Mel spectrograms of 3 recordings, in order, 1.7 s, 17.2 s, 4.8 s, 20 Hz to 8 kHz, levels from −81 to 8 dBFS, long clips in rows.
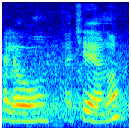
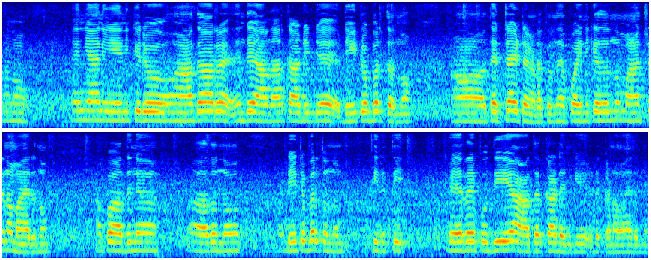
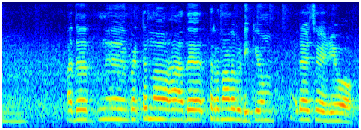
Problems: none marked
